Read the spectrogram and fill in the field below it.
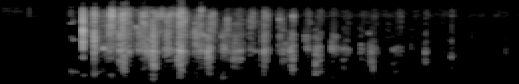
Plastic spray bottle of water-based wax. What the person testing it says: did you notice that it went all quiet that's basically the sign when it's um when it's mixed up perfect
